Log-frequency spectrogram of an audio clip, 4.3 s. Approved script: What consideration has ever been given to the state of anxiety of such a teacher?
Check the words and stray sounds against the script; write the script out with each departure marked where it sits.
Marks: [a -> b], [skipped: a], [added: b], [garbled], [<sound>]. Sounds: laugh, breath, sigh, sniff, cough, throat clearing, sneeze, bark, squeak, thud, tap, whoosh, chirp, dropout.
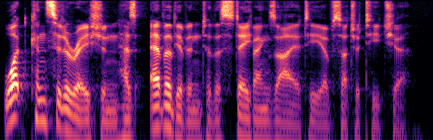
What consideration has ever [skipped: been] given to the state [skipped: of] anxiety of such a teacher?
